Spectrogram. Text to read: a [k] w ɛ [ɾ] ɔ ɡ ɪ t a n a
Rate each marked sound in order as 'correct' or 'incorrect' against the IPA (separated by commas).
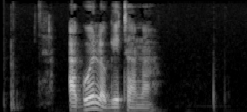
incorrect, incorrect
